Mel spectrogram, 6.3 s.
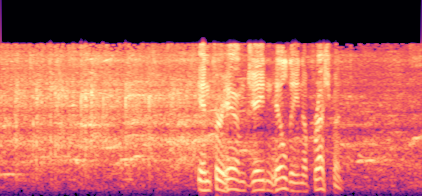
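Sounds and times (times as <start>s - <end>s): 
crowd applause for player leaving game: 0.0s - 4.8s
speech: 3.0s - 5.3s.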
